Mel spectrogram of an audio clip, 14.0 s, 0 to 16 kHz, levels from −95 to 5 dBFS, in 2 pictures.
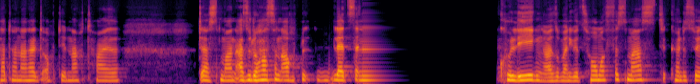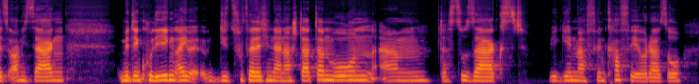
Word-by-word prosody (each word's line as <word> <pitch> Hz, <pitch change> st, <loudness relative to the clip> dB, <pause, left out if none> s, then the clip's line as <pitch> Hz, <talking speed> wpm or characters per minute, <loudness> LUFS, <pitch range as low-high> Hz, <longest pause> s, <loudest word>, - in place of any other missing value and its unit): hat 190 Hz, +1 st, -4 dB
dann 185 Hz, -1 st, -1 dB
halt 185 Hz, 0 st, 0 dB
auch -, -, -9 dB
den 180 Hz, -2 st, -6 dB
Nachteil, 175 Hz, -1 st, -4 dB, 0.8 s
dass 185 Hz, +1 st, +1 dB
man 180 Hz, -2 st, +1 dB
also, 190 Hz, +1 st, +5 dB
du 190 Hz, +1 st, +7 dB
hast 205 Hz, +1 st, +5 dB
dann 210 Hz, -, +3 dB
auch 185 Hz, -1 st, +1 dB
bel 205 Hz, +2 st, -5 dB
letztend 190 Hz, 0 st, +2 dB, 1.1 s
Kollegen. 195 Hz, -2 st, +6 dB
Also, 160 Hz, +2 st, 0 dB
wenn 170 Hz, -, +1 dB
du 165 Hz, -, -2 dB
jetzt 170 Hz, +3 st, -3 dB
Homeoffice 200 Hz, +2 st, +1 dB
machst, 200 Hz, 0 st, -1 dB
könntest 185 Hz, -1 st, -3 dB
du -, -, +4 dB
jetzt 180 Hz, 0 st, -2 dB
auch -, -, -1 dB
nicht 175 Hz, -2 st, -4 dB
sagen 175 Hz, +1 st, +2 dB, 0.5 s
mit 185 Hz, +1 st, 0 dB
den 185 Hz, -, +3 dB
Kollegen, 195 Hz, +1 st, +3 dB
äh, 180 Hz, -1 st, 0 dB
die 175 Hz, +1 st, -7 dB
zufällig 185 Hz, 0 st, +1 dB
in 185 Hz, -, -1 dB
deiner 165 Hz, -1 st, -1 dB
Stadt 180 Hz, +3 st, -1 dB
dann 200 Hz, -1 st, +2 dB
wohnen, 190 Hz, +1 st, -1 dB
ähm, 170 Hz, +1 st, -6 dB
dass 170 Hz, -1 st, -9 dB
du 190 Hz, -, -4 dB
sagst: 170 Hz, -1 st, -1 dB, 0.2 s
„Wir 175 Hz, 0 st, -8 dB
gehen 180 Hz, +2 st, -4 dB
mal 170 Hz, -1 st, -3 dB
für 170 Hz, +1 st, -11 dB
'n 170 Hz, -, -9 dB
Kaffee“, 200 Hz, -5 st, -5 dB
oder 155 Hz, -1 st, -3 dB
so? 160 Hz, +1 st, -6 dB
180 Hz, 220 wpm, -21 LUFS, 170-190 Hz, 1.1 s, du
